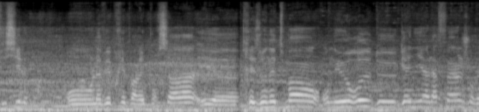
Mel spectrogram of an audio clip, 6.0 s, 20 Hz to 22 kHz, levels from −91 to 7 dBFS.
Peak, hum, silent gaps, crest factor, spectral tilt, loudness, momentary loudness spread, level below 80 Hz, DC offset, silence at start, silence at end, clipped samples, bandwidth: -2 dBFS; none; none; 12 dB; -6 dB/octave; -15 LUFS; 5 LU; -34 dBFS; under 0.1%; 0 s; 0 s; under 0.1%; over 20 kHz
